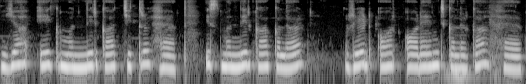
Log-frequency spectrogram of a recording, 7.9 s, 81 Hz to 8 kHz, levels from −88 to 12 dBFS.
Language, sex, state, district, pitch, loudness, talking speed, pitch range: Hindi, female, Jharkhand, Deoghar, 215 Hz, -12 LUFS, 120 wpm, 205-230 Hz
